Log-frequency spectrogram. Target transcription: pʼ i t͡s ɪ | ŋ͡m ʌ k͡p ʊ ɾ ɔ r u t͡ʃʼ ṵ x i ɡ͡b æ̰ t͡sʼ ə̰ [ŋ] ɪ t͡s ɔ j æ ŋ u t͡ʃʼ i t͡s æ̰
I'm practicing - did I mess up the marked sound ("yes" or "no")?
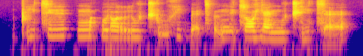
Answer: no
